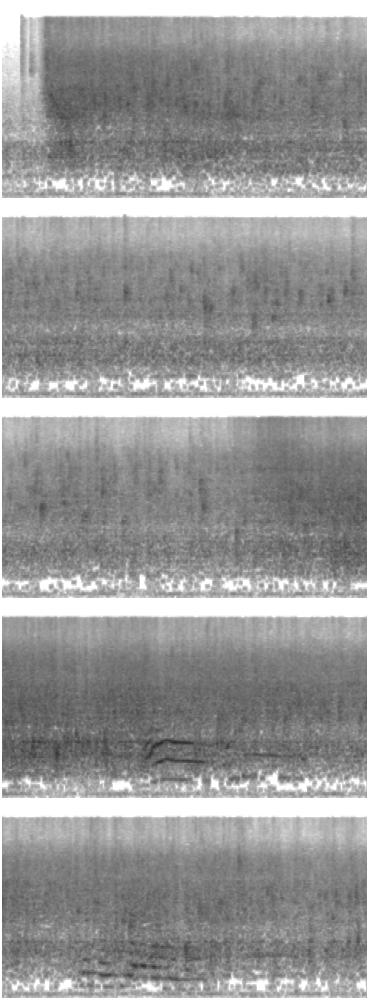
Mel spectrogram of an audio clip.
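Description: Water gushes steadily into a cooking pot for boiling sattu litti, a continuous splashing pour lasting over twenty seconds that grows slightly fuller partway through. No talking is heard over it.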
